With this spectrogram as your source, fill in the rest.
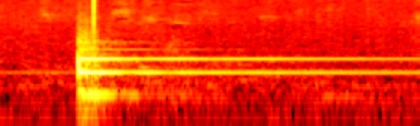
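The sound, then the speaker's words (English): A single half-sound strike of a large mindfulness bell, made to wake up the bell and warn that a full sound will follow soon: a sharp clang after a moment of quiet, followed by a clear, steady ring that fades slowly without any talking. “And then the first thing you do after that is to wake up the bell. This is a half sound.”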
